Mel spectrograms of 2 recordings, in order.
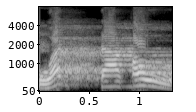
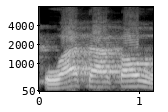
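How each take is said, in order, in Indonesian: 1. Suara berhenti sebentar pada t ganda. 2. Bunyi t lewat tanpa henti tertahan. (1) "Berhenti saja" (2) "Jangan watakau"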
